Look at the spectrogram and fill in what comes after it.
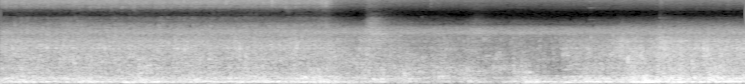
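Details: Washing machine on an empty rinse-and-spin cycle: heavy low rumble and uneven roar throughout; owner suspects both motor and drum bearings, no leak seen; rumbling during spin.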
